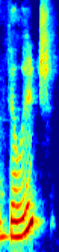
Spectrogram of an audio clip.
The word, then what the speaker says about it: village: The next word was a village, vil, edge, and if you remember my little rule about E come after the G to make it a soft sound at the end of a word.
